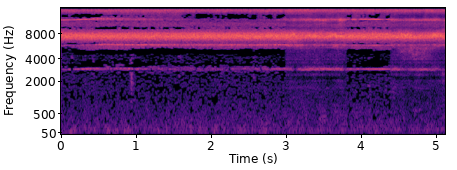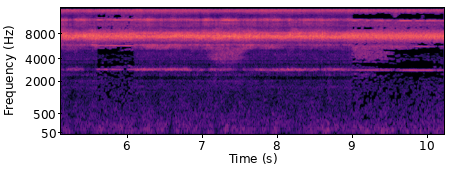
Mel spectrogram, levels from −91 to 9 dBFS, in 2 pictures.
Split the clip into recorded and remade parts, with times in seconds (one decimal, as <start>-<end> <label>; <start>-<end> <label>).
0.0-3.0 recorded; 3.0-3.8 remade; 3.8-4.4 recorded; 4.4-5.6 remade; 5.6-6.1 recorded; 6.1-9.0 remade; 9.0-10.2 recorded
